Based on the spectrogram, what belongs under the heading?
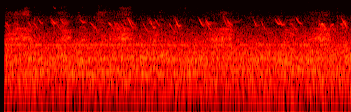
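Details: Ducklings in a pond give a dense, continuous chorus of short, high peeps, many overlapping, over a steady low hum.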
